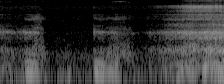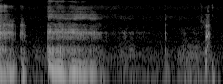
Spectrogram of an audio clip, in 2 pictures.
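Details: Sleeping dog snoring: low, rumbling snores roughly every two seconds in a quiet room; ordinary snoring.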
